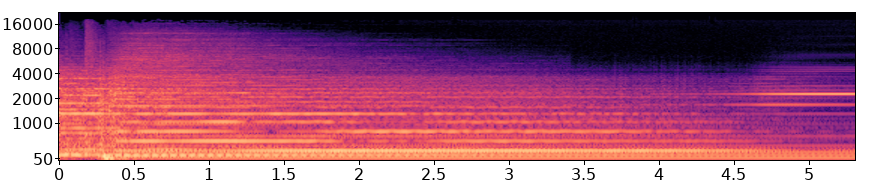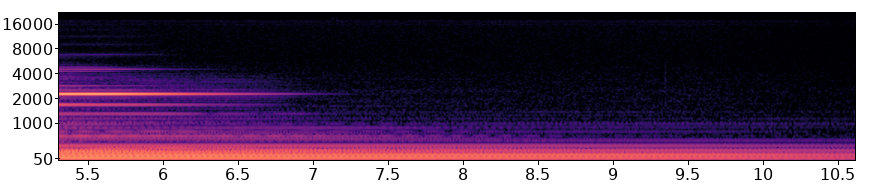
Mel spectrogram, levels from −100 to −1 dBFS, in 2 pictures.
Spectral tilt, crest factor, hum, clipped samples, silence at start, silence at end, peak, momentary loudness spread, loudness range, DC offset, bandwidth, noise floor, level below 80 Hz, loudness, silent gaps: -6.5 dB/octave; 14 dB; none; under 0.1%; 0 s; 0.3 s; -2 dBFS; 22 LU; 20 LU; under 0.1%; 13 kHz; -41 dBFS; -28 dBFS; -16 LUFS; none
